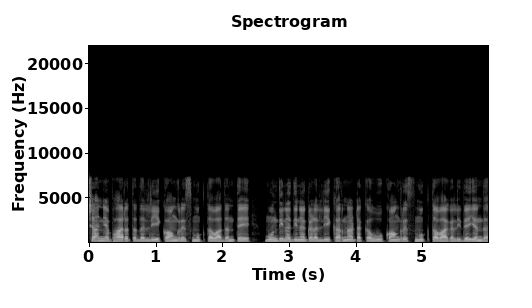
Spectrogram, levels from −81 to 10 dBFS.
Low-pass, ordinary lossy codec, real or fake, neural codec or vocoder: 7.2 kHz; none; real; none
